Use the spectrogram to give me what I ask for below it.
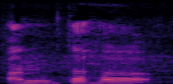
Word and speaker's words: अंतः: इसका उच्चारण हल के ह के समान होता है, जैसे अंतः, पुनः, प्रातः आदि।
